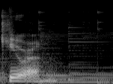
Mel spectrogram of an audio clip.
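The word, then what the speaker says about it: キラー: I where Japanese killer would be pronounced Kira to talk about a Kira business strategy.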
